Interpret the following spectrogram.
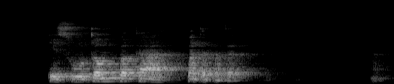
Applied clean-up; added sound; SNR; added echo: none; none; none; reverberation time 0.7 s.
